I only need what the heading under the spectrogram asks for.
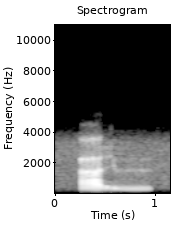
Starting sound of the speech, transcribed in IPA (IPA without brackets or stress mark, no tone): a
